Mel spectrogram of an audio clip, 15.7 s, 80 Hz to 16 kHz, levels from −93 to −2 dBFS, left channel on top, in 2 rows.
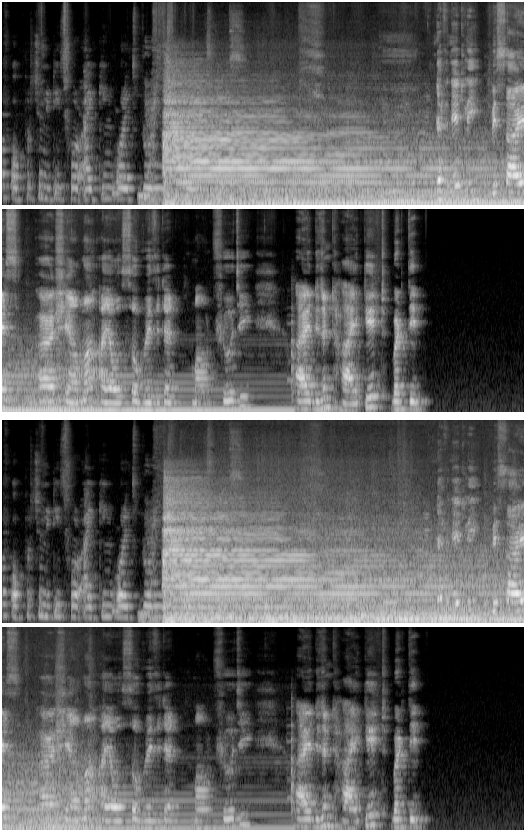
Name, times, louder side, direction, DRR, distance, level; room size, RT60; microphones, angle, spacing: voice 1, 0.0-3.7, right 2 dB, 5° right, 0.6 m, -34 dB
voice 2, 2.0-2.6 3.7-4.1 4.4-4.8 5.6-11.9 12.2-14.2, left 2 dB, 50° left, 0.6 m, -24 dB
sound 1, 2.4-9.4, right 3 dB, 45° right, 0.4 m, -24 dB
Guitar, 2.4-12.2, left 1 dB, 75° right, 0.7 m, -24 dB
3.3 x 2.0 x 3.4 m
head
